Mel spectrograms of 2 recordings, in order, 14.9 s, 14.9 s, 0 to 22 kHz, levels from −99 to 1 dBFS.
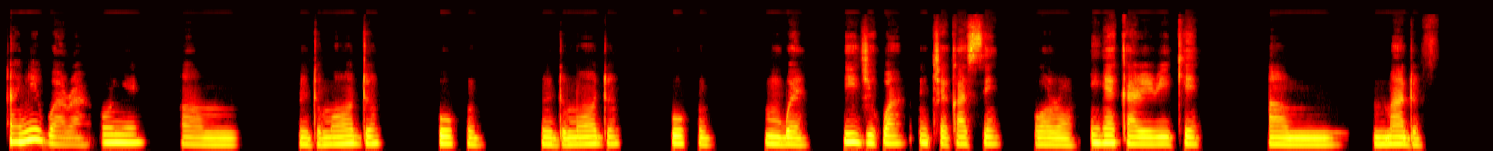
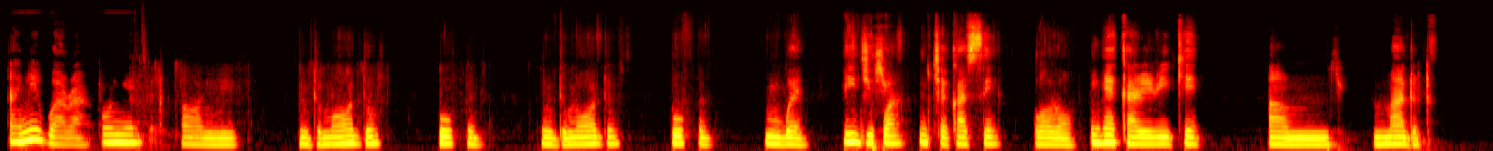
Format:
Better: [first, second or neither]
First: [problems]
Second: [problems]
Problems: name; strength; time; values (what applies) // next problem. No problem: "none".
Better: first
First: none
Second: noise reduction (neural mask model DeepFilterNet 3)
